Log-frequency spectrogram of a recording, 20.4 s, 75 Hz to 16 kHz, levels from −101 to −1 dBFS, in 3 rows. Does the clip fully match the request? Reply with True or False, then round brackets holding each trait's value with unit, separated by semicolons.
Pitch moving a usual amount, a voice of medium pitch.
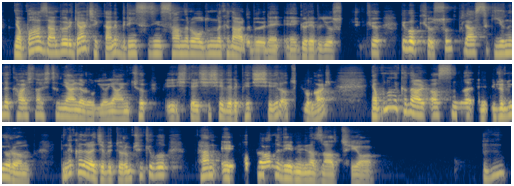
False (6.8 semitones; 145 Hz)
